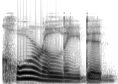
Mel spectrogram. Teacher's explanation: this t changes to a d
